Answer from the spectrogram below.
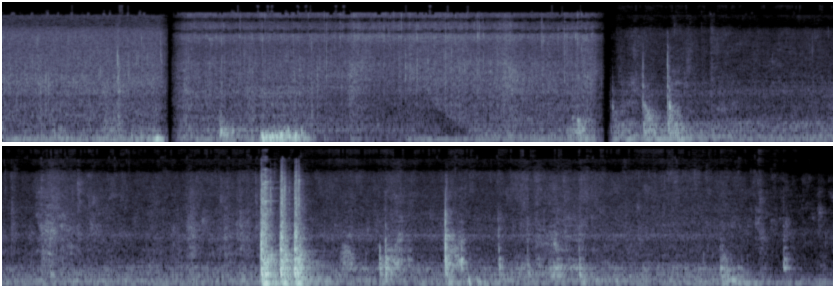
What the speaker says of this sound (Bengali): শুটকি মশলাটা কষিয়ে নিচ্ছি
